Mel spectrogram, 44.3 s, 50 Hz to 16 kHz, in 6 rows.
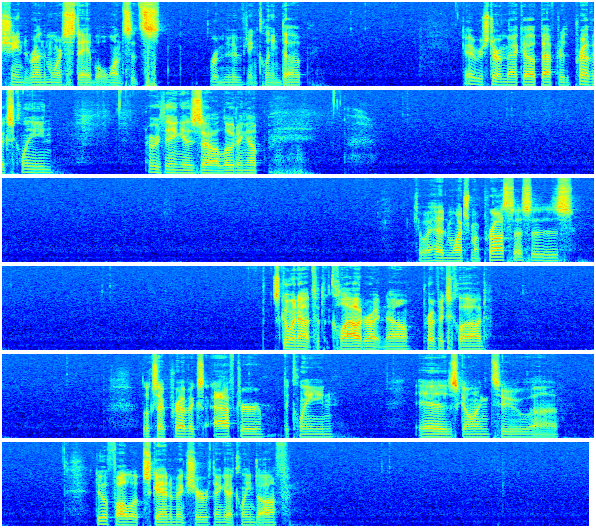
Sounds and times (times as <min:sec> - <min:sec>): Speech: 0:00.0 - 0:03.9, 0:05.8 - 0:08.1, 0:09.2 - 0:10.7, 0:20.0 - 0:22.1, 0:25.6 - 0:28.4, 0:31.4 - 0:33.8, 0:34.8 - 0:36.6, 0:38.2 - 0:40.7.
